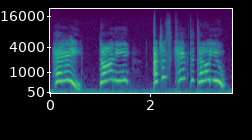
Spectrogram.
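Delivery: put-on high, bright call of a young kid bursting in; cheerful little brother. A narrator's reading. Mikey bursting into the restroom calling to Donnie cheerfully. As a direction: call out happily to your big brother. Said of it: "Mikey cut himself off".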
